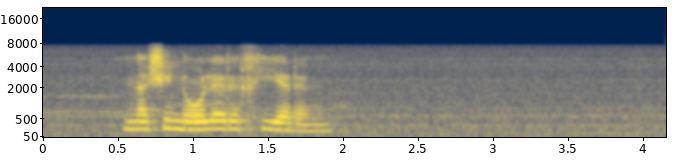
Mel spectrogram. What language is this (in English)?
Afrikaans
